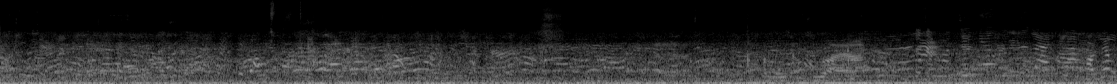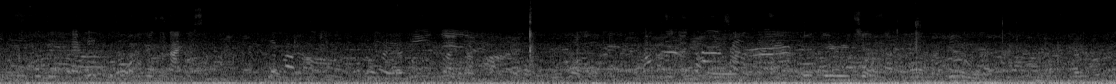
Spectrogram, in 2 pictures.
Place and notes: Zhongshan S. Rd., Taipei - Protest
Protest, Roads closed, Sony PCM D50 + Soundman OKM II
Zhongzheng District, Taipei City, Taiwan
